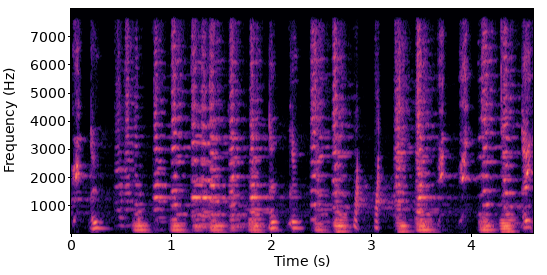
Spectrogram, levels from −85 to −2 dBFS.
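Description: Throughout, a noise suppressor applied to the sound swings its level by about 10 dB. Sustained parts and tails sink while attacks pass, giving a pumping, thinning effect. Unlike a compressor, it reacts to how steady the sound is rather than how loud it is. The sound is cut by the noise suppressor from 0.12 to 0.48 s (dropping by about 16 dB), from 2.84 to 3.24 s (about 15 dB) and from 3.7 to 4.09 s (about 13 dB). Each time the held portion dips sharply while its onset survives, so these are not dropouts. The band stops at 8 kHz, which fits a G.722 call path.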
